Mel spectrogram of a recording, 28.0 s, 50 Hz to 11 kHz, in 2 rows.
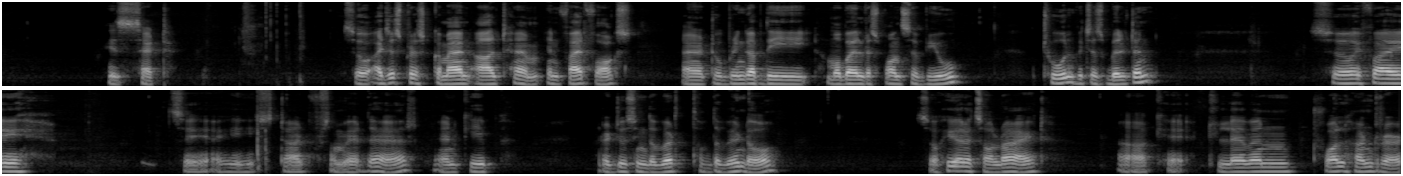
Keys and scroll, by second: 3.0 alt+super+m.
